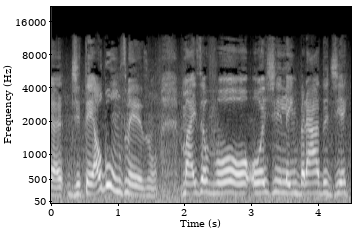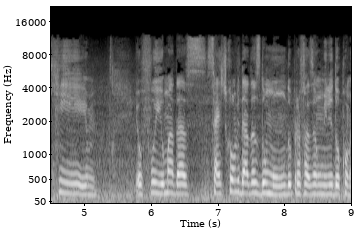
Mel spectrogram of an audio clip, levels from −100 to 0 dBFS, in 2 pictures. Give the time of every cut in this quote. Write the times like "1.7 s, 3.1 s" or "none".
none

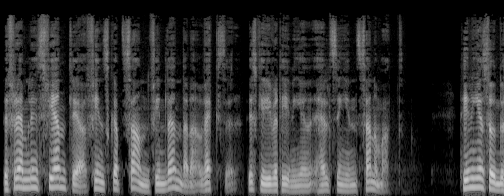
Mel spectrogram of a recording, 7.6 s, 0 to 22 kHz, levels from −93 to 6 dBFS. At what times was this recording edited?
1.8 s, 3.7 s, 4.2 s

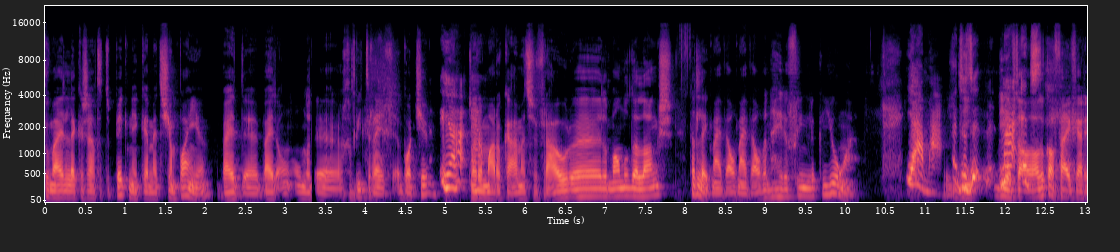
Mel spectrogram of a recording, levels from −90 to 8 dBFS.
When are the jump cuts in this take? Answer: 2.1 s, 3.3 s, 5.3 s, 8.6 s

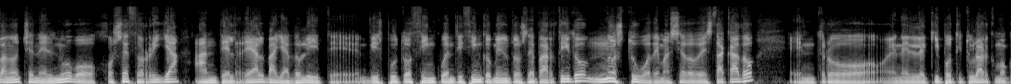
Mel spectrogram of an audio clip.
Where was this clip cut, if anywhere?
1.9 s

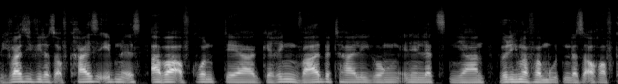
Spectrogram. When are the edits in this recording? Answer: 1.5 s, 4.9 s

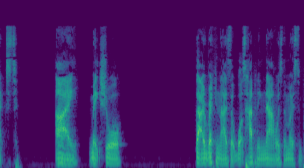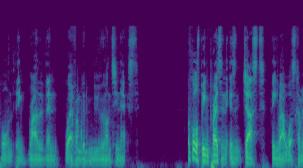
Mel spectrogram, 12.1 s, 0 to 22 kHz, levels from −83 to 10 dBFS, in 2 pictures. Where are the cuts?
none

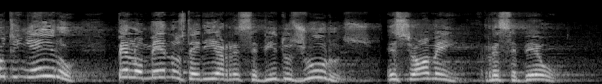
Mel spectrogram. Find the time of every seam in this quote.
1.8 s, 3.8 s

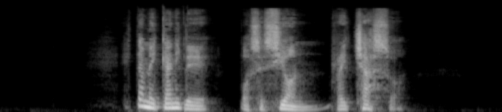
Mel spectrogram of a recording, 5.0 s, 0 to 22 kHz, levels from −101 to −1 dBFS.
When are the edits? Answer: 1.8 s, 3.3 s

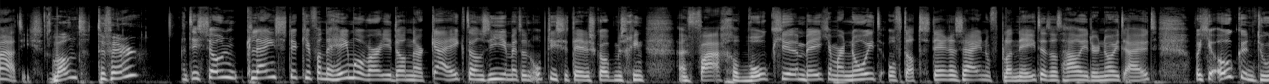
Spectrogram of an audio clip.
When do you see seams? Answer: none

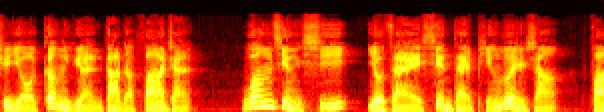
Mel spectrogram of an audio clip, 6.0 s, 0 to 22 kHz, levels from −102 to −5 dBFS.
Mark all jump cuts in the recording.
2.2 s

